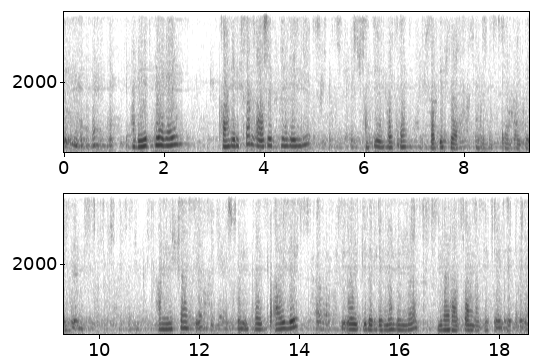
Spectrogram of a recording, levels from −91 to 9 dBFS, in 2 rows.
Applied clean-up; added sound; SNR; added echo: neural separator model SepFormer DNS4.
